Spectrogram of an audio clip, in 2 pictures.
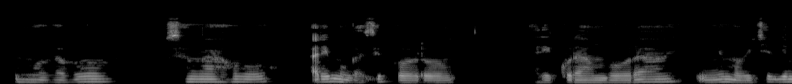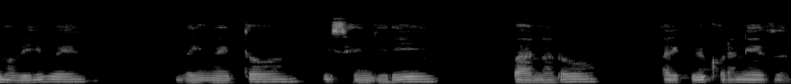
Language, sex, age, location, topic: Kinyarwanda, male, 25-35, Kigali, health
